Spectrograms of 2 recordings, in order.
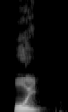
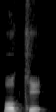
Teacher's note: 일본어 모음 마지막 다섯 번째 글자는 오입니다. 이 글자는 한국어 오와 같습니다만 입술을 많이 내밀지 않습니다. 가볍게 오 하고 발음하시면 됩니다.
